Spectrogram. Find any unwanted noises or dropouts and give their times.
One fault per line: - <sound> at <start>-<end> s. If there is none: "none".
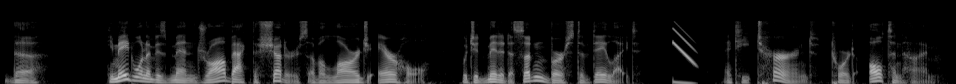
- chirp at 6.7-7.0 s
